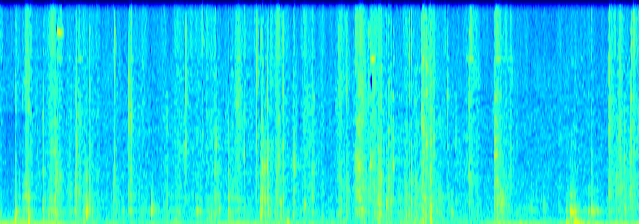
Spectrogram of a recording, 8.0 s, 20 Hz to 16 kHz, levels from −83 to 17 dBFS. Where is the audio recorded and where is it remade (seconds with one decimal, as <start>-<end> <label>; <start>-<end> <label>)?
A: 0.0-3.6 remade; 3.6-4.6 recorded; 4.6-8.0 remade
